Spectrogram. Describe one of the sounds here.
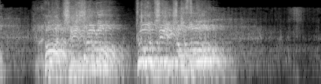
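A man speaks loudly with animation, close by.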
